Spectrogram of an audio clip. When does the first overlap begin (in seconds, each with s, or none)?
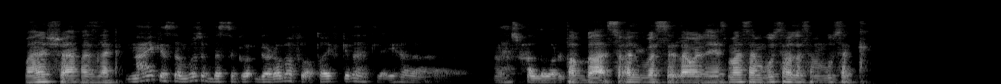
none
